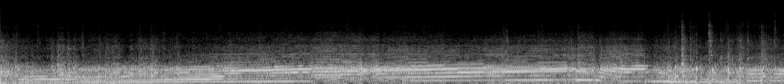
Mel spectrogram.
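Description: Opel Corsa A GSi competition car's engine heard from inside the stripped cabin, pulling hard with its pitch climbing, dropping about three seconds in for a gear change, climbing again, then falling off near six seconds as the driver shifts again.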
